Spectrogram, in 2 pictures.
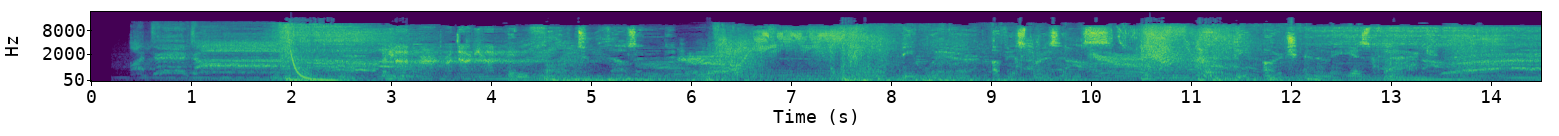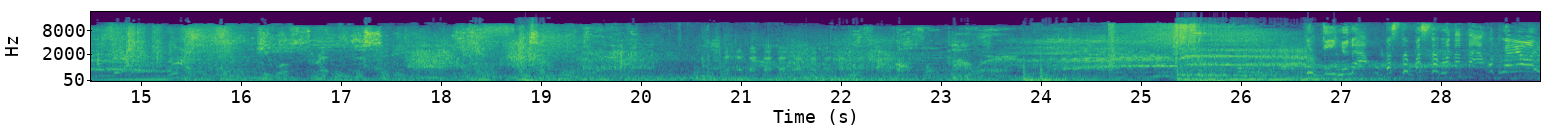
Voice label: Voice Over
